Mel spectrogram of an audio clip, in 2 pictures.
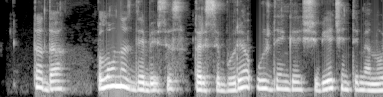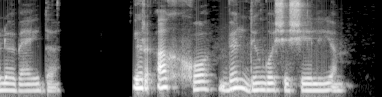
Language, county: Lithuanian, Šiauliai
